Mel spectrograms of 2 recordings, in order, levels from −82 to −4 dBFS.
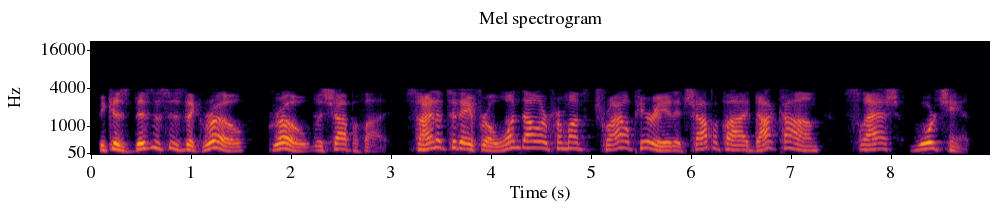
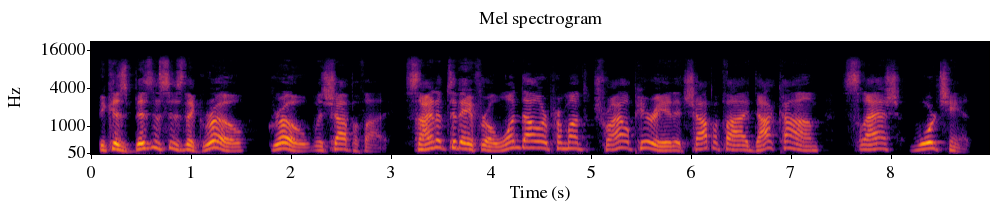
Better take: second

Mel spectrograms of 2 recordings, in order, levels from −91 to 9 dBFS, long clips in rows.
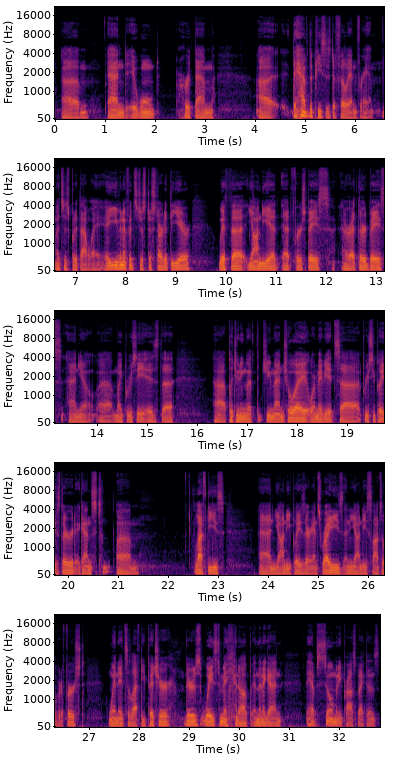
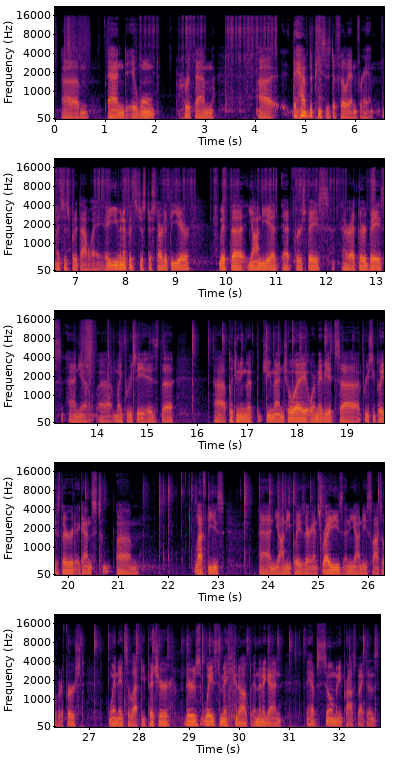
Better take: first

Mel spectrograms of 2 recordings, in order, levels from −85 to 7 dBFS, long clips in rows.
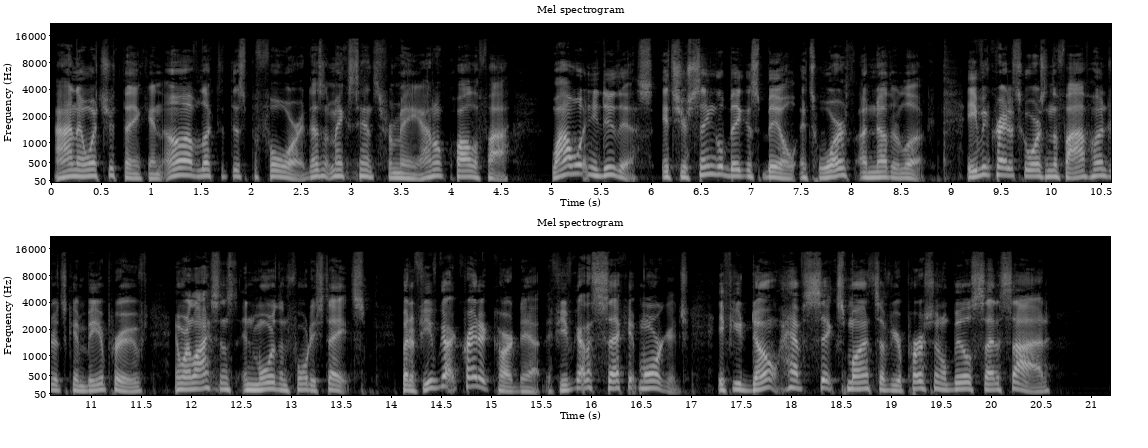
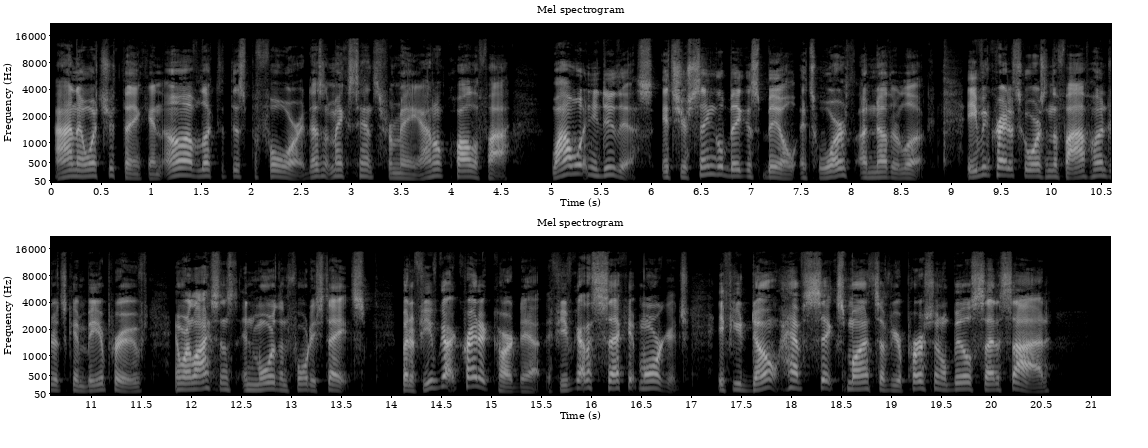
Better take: first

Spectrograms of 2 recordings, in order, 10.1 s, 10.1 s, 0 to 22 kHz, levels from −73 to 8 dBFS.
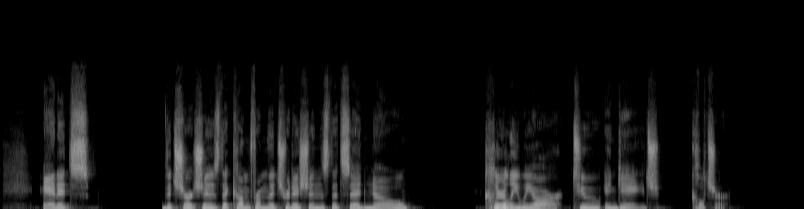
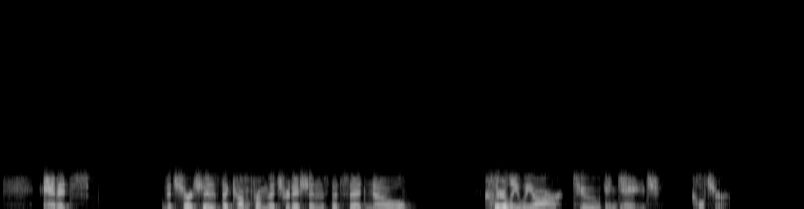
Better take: first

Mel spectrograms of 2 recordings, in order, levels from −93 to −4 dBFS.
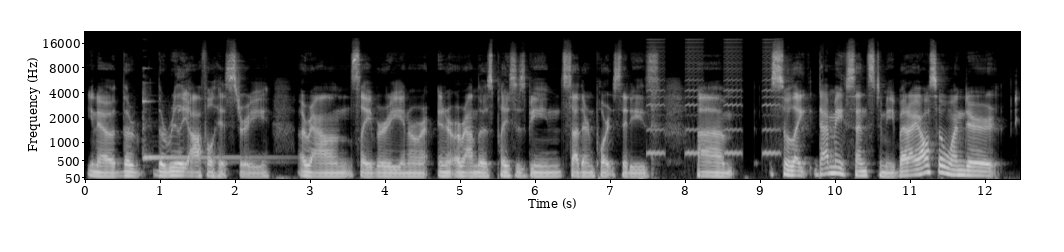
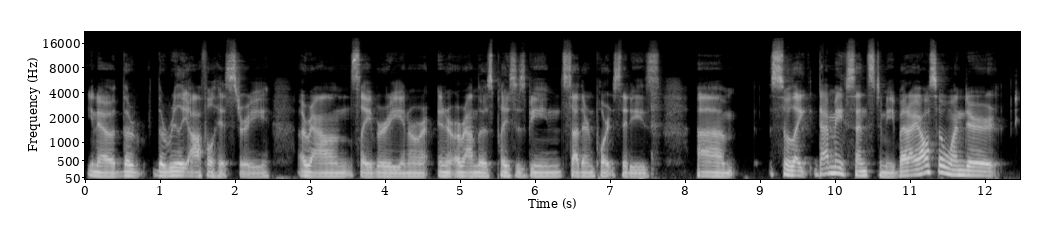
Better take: second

